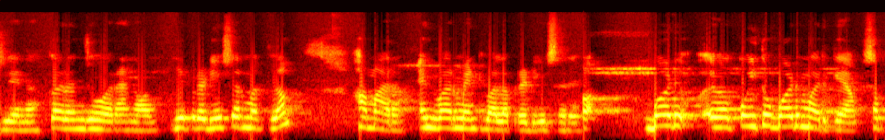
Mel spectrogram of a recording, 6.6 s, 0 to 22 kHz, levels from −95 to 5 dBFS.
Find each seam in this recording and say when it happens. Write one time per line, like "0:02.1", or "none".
0:04.4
